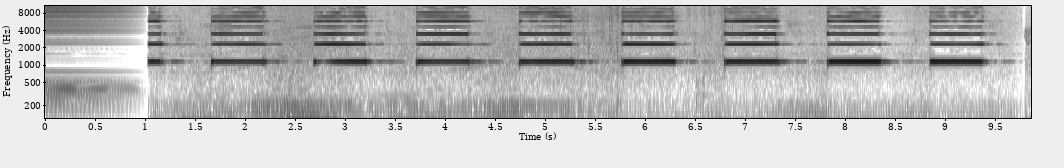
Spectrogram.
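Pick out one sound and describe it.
A van's engine rumbles low.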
